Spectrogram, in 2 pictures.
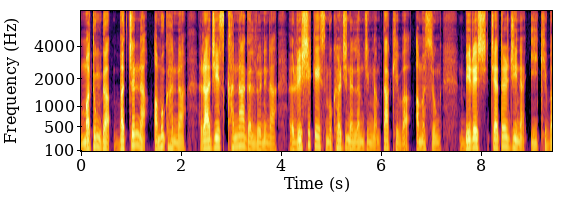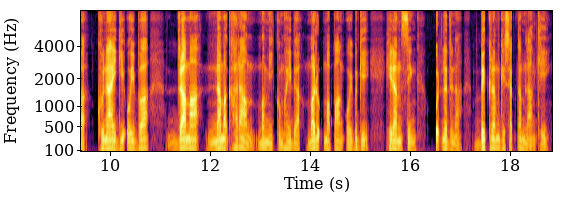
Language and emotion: Manipuri, neutral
